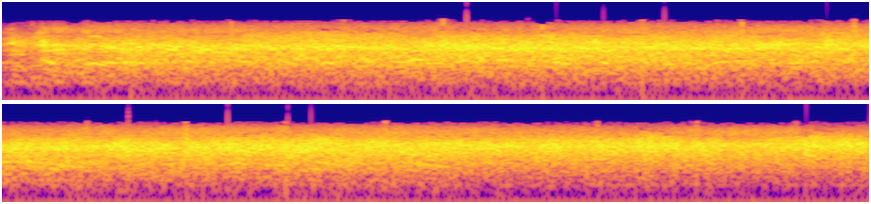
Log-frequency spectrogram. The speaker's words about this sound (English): there's two ways to take that applause.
